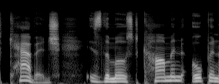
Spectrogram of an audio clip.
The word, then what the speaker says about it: CABG: A coronary artery bypass graft, a CABG, which surgeons pronounce cabbage, is the most common open heart surgery.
